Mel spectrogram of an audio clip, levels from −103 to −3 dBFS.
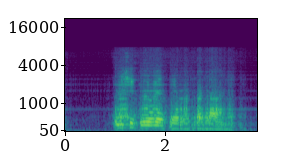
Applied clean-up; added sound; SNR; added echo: neural separator model SepFormer DNS4.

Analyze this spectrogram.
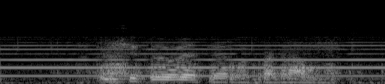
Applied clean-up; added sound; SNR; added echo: none; Wind instrument, woodwind instrument; 4 dB; reverberation time 0.2 s.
